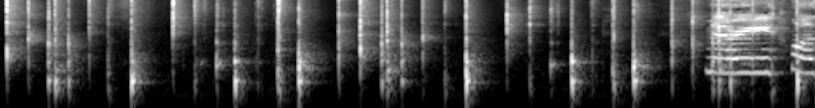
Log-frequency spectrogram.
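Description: Hand claps and a plastic cup knocked and tapped on the ground in the rhythm of the cup game, a quick steady pattern of sharp claps and knocks. A girl's singing comes in near the end.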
